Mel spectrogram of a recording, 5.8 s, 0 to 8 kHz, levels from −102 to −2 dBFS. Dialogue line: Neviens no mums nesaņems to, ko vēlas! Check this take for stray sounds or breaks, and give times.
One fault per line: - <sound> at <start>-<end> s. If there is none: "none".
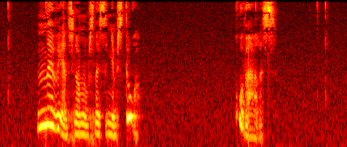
none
